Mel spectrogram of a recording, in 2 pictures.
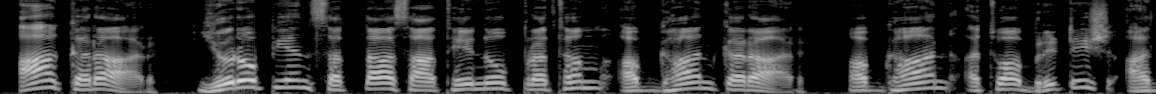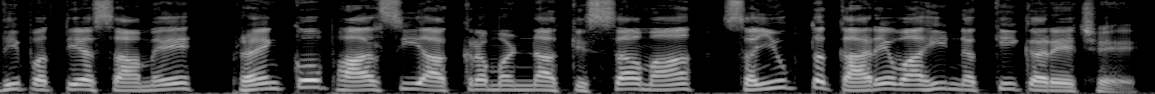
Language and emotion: Gujarati, neutral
